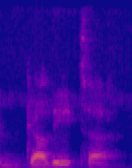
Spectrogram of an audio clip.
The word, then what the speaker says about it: galita: So you might want to write that in there in the second person masculine singular, Galita, and in the first person common singular, Galiti. It's on the second to last syllable.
